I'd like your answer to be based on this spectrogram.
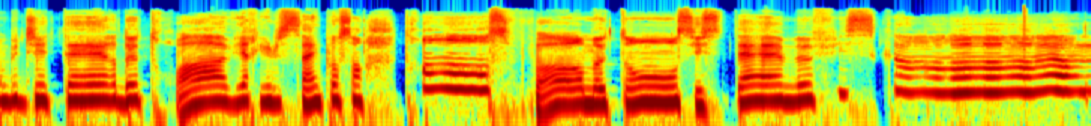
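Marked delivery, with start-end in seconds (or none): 2.7-7.2 very slow, high, eerie; siren voice. Acted. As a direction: stretch it like a spell. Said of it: "des voix suaves".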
